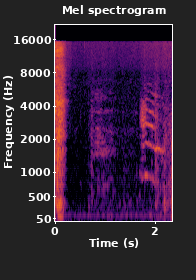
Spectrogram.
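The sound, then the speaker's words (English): A young mixed-breed house cat meows while begging for attention, a soft faint call followed by a clearer, higher meow with a slightly falling tone, alone without talk. “If you hear like a slight meow, that's our cat. Our youngest mix. Cat. Begging for attention.”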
